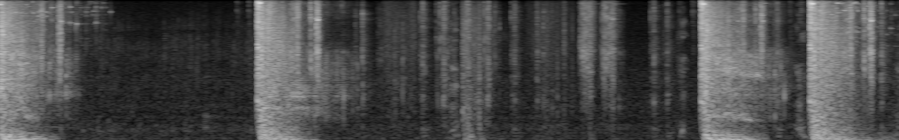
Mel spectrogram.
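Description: Gunshots fire loudly and echo in an enclosed space.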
